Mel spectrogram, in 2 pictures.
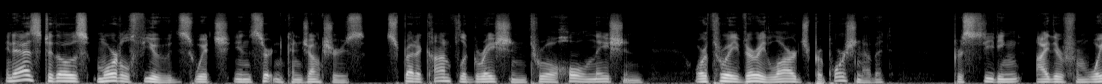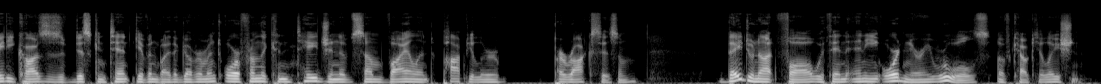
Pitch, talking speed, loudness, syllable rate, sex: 120 Hz, 150 wpm, -19 LUFS, 5.0 syllables/s, male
